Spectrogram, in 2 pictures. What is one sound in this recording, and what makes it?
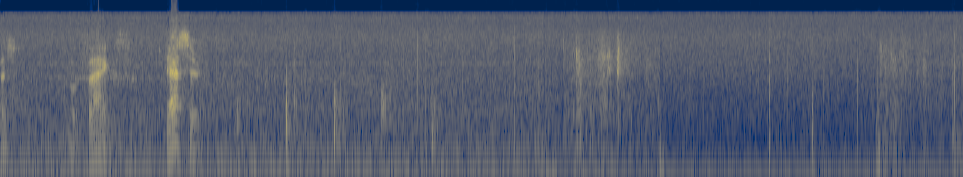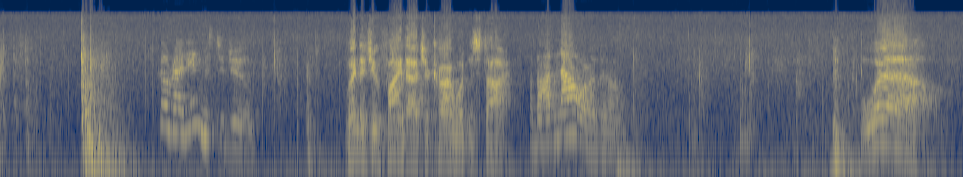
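A man speaks in short phrases.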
